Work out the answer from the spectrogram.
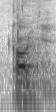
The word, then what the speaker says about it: Carnahan: And Joe Carnahan came to Carnahan. How you say it? Carnahan, yeah.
